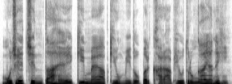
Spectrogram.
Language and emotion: Hindi, fearful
